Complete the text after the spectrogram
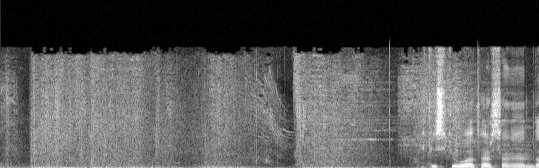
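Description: Fantasy battle sounds of spell blasts and hits clash together.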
